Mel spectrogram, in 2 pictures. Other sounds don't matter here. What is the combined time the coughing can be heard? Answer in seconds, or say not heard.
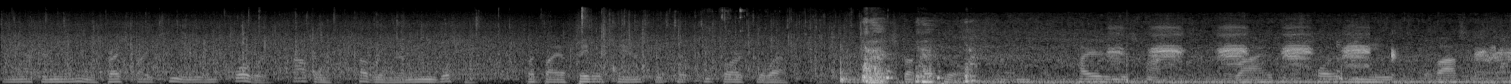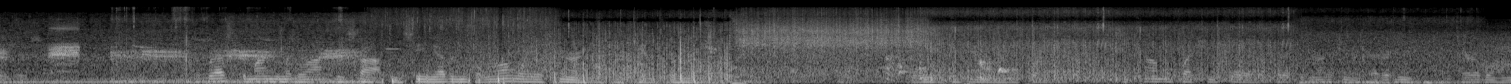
3 s.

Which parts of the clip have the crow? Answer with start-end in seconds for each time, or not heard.
11.1-18.9.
